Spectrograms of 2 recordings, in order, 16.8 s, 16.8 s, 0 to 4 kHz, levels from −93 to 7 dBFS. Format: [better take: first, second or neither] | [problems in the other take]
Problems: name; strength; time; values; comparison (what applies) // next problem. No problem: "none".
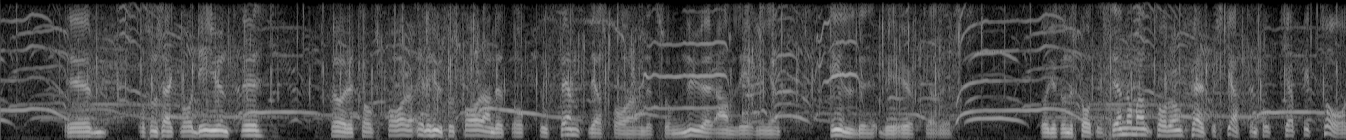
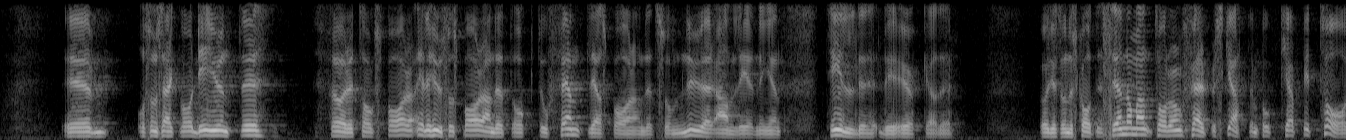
second | background sound (Cheering); 9 dB below the speech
